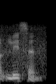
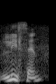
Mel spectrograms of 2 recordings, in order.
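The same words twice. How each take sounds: First: "listen" stressed on its first syllable, LIS-en; correct stress on listen. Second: "listen" stressed wrongly on its last syllable, li-SEN. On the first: Teacher showing students where the accent goes, first-syllable stress on "listen". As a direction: hit the first syllable of "listen", let the end fall. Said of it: "la acentuación está acá". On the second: Teacher showing students how not to say it, misplaced stress on "listen". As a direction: say "listen" with the accent shifted onto the end. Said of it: "el acento de voz al momento de pronunciar".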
